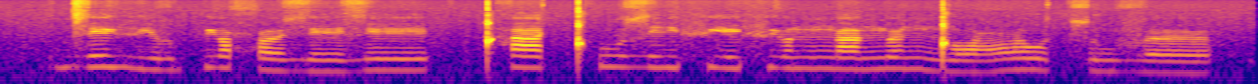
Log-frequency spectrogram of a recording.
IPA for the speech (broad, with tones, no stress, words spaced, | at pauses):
d͡ze˦vʲœ˨vpʲɔ˦ħœ˨ ze˨ze˦ | ǃʰa˦ ǃʰu˦zi˦fʲe˦fʲɔ˦n ŋa˦ŋœ˦ ŋ͡ǃɔ˨ʕo˦˨ t͡su˨vœ˨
